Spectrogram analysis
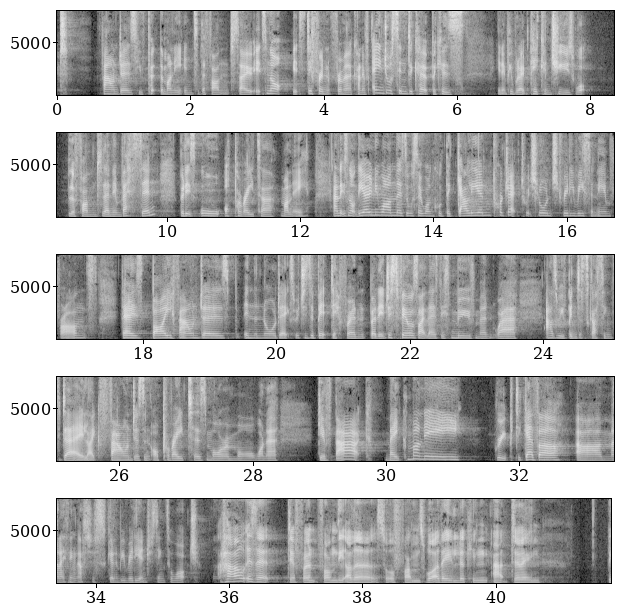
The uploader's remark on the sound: Recorded an extra special episode in front of an audience. We're live from Estonia!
